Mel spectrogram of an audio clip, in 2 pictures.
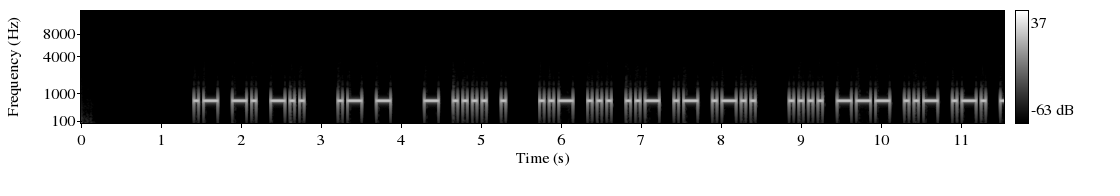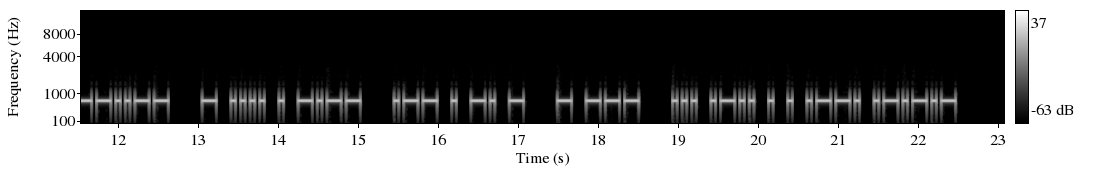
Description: Morse code, heard as a keyed tone, about 20 wpm, 700 Hz. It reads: AND AT THE USUAL HOUR, THEY WENT TO SLEEP.
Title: Sentences from Top 1000 Words - Review Part 2 - 20wpm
